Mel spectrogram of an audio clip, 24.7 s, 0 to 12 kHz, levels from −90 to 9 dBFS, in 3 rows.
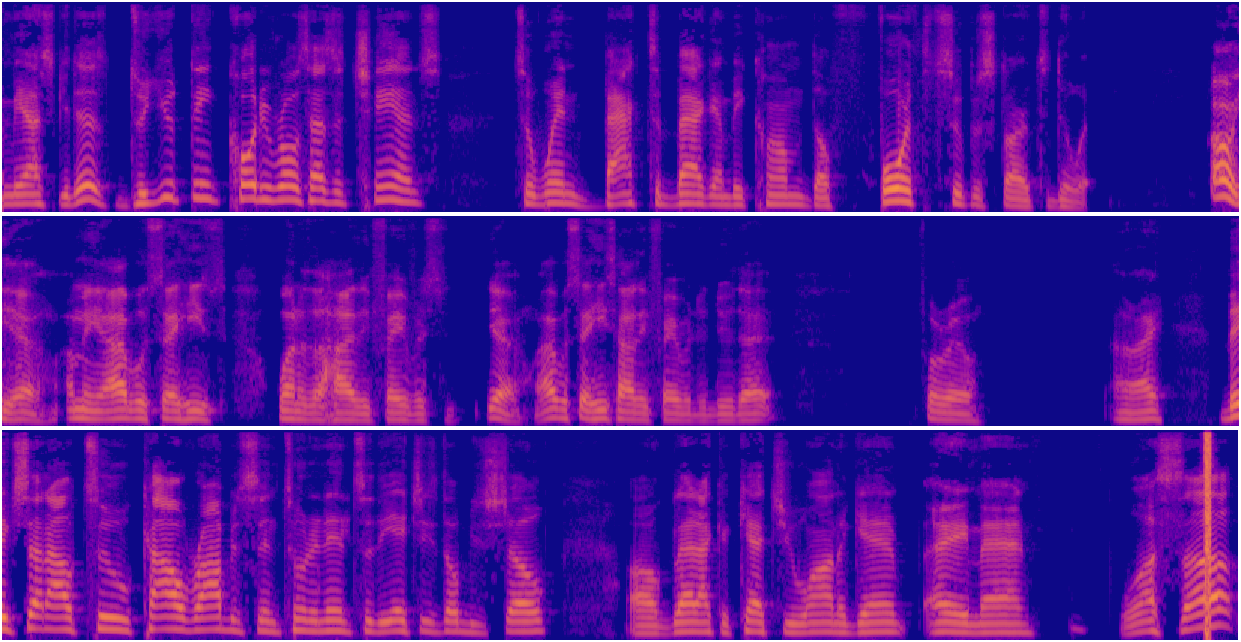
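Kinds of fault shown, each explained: File tags played as audio: the player read an embedded cover picture, stored as compressed image data, as sample values, so from 24.51 to 24.54 s the speech gives way to a hard-edged, 33 ms burst of very loud white noise.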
